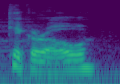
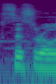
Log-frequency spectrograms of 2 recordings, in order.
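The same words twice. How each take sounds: First: The name is said the classical Latin way. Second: The name is said the modern English way. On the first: This is how the ancient Romans said it. "the Romans call pronounced it Cicero" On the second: This is how people say it today. "Cicero is how we pronounce it"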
